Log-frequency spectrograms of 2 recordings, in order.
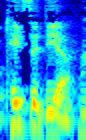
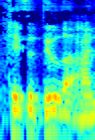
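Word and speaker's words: quesadilla: 그래서 우리 진짜 타코랑 브리토랑 이런 거 케이사디아 네. – 그 L 두 개 나타날 때 네. Y 발음을 해요. 케이사딜라 아닙니다. 그러니까 네 케이사디아 이런 거 많이 먹는데 한국에 처음 왔을 때 멕시코 음식 찾기 너무 힘들었어요.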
